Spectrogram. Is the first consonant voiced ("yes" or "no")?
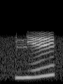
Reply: yes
